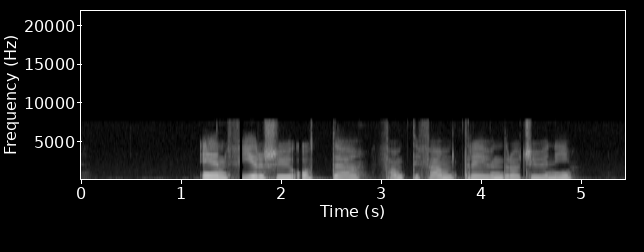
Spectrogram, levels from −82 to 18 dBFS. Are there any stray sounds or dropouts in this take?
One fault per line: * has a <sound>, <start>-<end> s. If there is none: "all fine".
* has a dropout, 1.6-1.6 s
